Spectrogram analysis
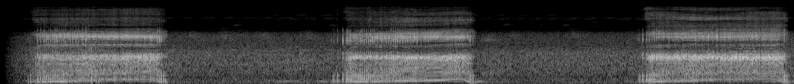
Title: kharate master (snoring sound).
